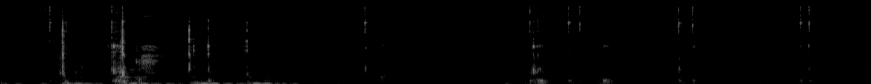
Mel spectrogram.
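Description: Computer mouse buttons clicking: a dozen or so sharp, short clicks at uneven intervals, several in quick pairs like double-clicks.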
